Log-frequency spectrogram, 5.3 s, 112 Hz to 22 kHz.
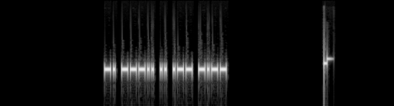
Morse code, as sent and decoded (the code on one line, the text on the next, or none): -. ---.. .. .-- -.--
N8IWY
